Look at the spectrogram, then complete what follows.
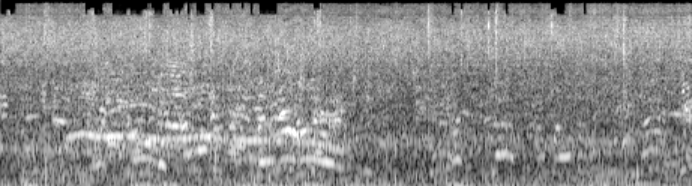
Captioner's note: cheering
